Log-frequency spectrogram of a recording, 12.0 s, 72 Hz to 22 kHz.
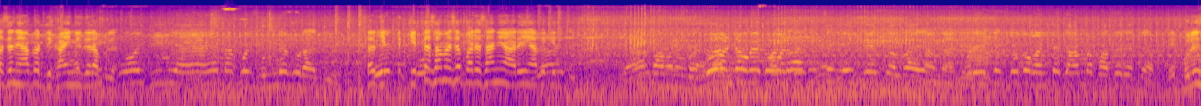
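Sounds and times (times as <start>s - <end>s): people talking: 0.0s - 12.0s
vehicle engines running: 0.0s - 12.0s.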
